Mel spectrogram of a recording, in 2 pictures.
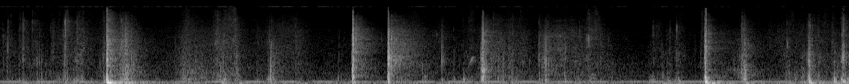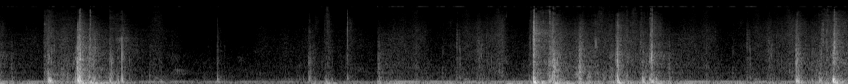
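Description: Irregular thuds and thumps of bodies and feet landing on training mats during jiu-jitsu self-defence technique demonstrations, over a steady low hum.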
